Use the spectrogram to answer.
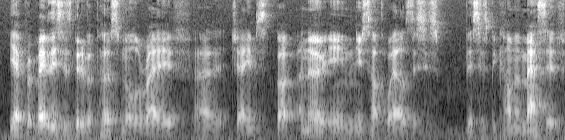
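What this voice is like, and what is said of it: English accent. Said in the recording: “my Pommy accent”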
